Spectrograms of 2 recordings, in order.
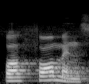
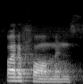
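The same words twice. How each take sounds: First: Performance as "puh-faw-mence"; silent r. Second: Performance with an r before f; sounded r. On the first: Teacher models the correct word, r silent. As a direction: drop the r in Performance. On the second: Teacher shows the mistake, r sounded. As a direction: pronounce the first r in performance, lower pitch. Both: Shown as a demonstration.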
